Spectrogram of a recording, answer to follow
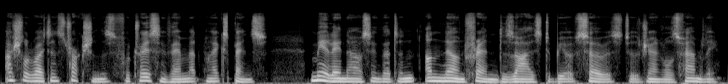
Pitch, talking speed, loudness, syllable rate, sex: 135 Hz, 200 wpm, -18 LUFS, 6.7 syllables/s, male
